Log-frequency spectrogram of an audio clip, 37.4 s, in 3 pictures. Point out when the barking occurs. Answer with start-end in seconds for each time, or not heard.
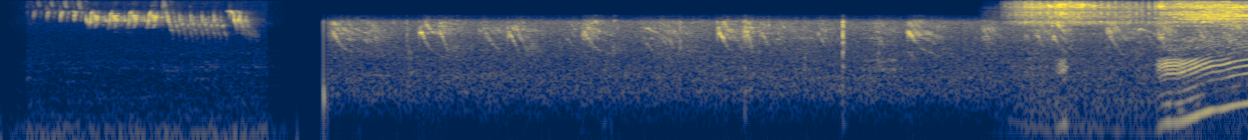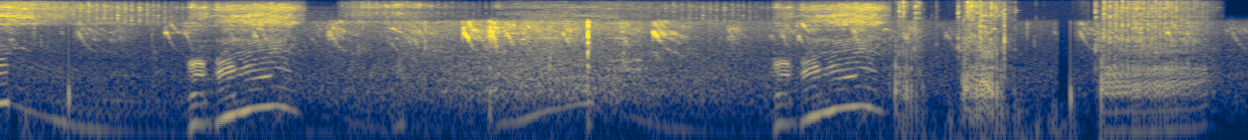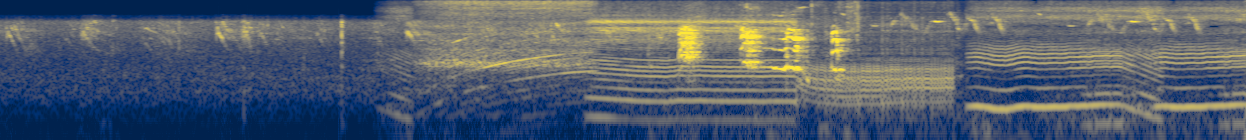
31.4-33.5.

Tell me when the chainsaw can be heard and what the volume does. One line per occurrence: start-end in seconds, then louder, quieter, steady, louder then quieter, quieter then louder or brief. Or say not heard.
10.0-24.7 quieter then louder
28.8-37.3 steady.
